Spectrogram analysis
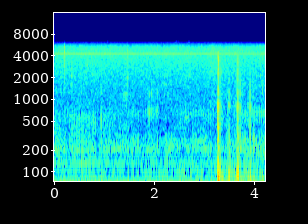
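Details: Siamese cat purring, recorded 26 November; continuous low rumble with soft pulses, plus two sharp clicks or taps near the end.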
